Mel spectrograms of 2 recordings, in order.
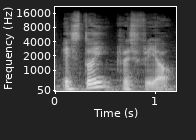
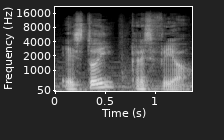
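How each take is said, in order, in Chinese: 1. 'resfriado' 最后一个音节的 d 会省略不发。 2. 'resfriado' 最后一个音节的 d 会省略不发。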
